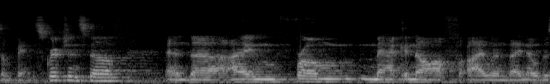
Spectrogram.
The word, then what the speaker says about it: Mackinac Island: And I'm from Mackinac Island. I know the C is pronounced like nap, so.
